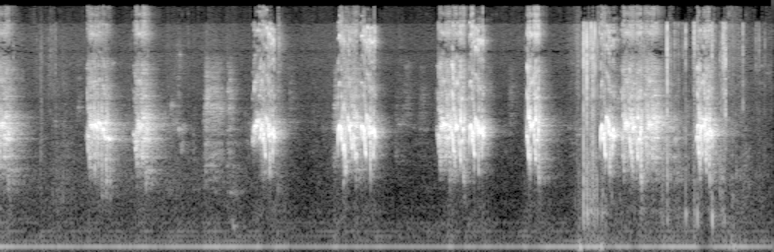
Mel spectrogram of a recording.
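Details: Cheerful budgies playing with a new toy, giving clear, scratchy double and triple chirps in bursts about every half to one second, a rustle near the end.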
